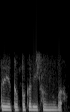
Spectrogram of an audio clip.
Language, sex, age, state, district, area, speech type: Manipuri, female, 30-45, Manipur, Imphal East, rural, conversation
